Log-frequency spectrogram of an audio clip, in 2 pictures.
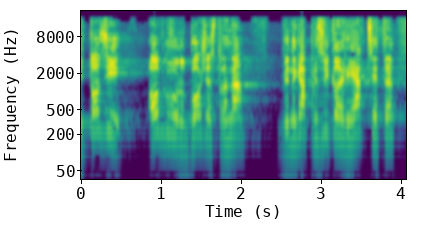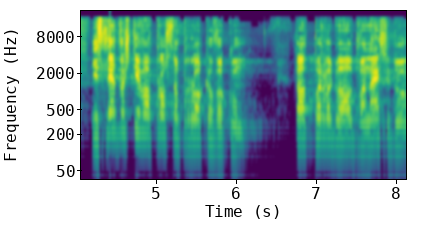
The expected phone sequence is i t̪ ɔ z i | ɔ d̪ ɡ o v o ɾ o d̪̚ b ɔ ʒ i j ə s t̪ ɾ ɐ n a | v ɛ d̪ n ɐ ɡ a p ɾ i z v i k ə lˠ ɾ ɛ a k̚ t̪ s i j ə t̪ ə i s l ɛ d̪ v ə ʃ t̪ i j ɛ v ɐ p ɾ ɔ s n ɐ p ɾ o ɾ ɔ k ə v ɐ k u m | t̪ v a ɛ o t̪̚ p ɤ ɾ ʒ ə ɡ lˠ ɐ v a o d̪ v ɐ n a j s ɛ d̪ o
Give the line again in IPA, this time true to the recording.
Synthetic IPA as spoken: i t̪ ɔ z i | ɔ d̪ ɡ o v o ɾ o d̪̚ b ɔ ʒ i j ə s t̪ ɾ ɐ n a | v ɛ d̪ n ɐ ɡ a p ɾ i z v i k ə lˠ ɾ ɛ a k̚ t̪ s i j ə t̪ ə i s l ɛ d̪ v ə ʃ t̪ i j ɛ v ɐ p ɾ ɔ s n ɐ p ɾ o ɾ ɔ k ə v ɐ k u m | t̪ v a ɛ o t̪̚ p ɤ ɾ v ə ɡ lˠ ɐ v a o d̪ v ɐ n a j s ɛ d̪ o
